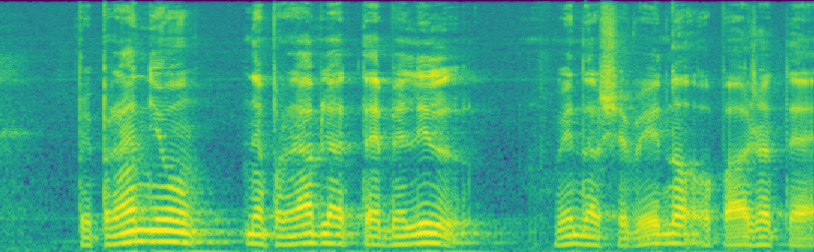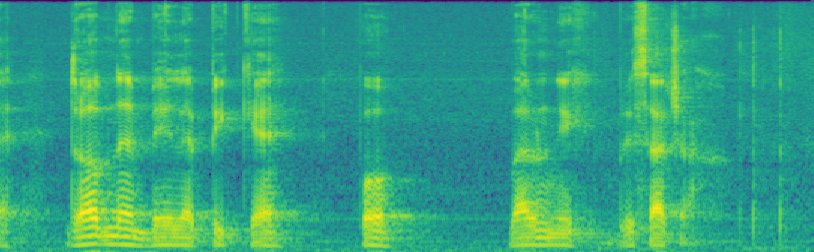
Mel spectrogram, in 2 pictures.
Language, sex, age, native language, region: Slovenian, male, 50-59, Slovenian, Drava region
